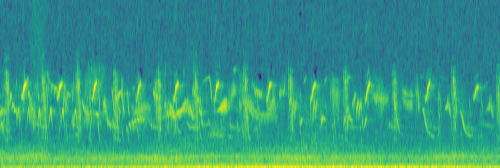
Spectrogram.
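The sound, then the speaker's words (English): A skylark sings a continuous, rapid, twittering song from overhead, with calls from a stonechat perched on top of a hawthorn mixed in. Beneath them runs a steady low rumble of road traffic noise carried on the breeze. “You can probably hear that stone chat just uh, chatting on top of the hawthorn on my left and the skylark overhead, so I can see quite well.”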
